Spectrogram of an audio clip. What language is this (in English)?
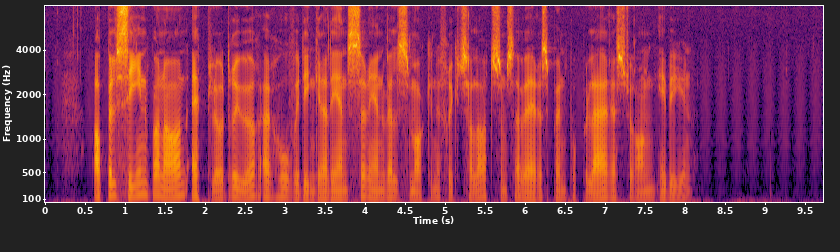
Norwegian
